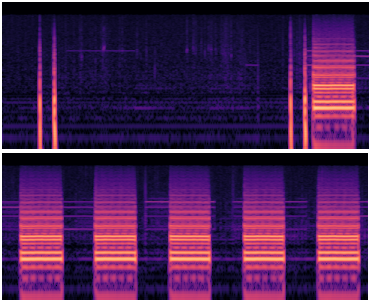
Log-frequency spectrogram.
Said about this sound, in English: If you listen during the busy signal, and I think before it, you'll hear this series of cycling tones on top of it. One tone and then another and then another.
